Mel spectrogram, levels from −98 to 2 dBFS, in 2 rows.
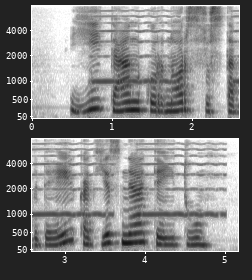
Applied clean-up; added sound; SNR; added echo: none; Bowed string instrument; 14 dB; none.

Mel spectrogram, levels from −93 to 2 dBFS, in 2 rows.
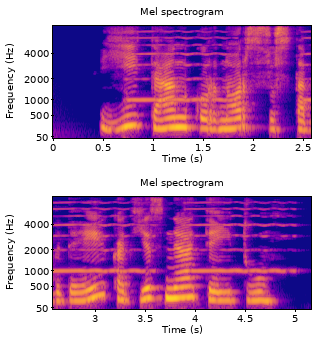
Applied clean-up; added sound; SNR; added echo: classical method log-MMSE.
